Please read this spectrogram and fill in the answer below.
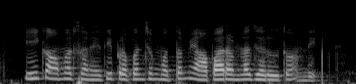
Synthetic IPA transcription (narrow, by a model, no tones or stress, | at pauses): iːkaːmɐɾsɐne̞ːd̪ipɾɐpɐɲt͡ʃɐmːɔt̪ːɐmʋjaːpaːɾɐmlo̞ːd͡ʒɐɾuɡut̪oːnd̪i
